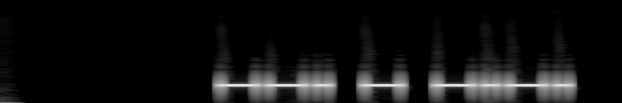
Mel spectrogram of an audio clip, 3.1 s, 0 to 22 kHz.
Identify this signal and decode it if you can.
Morse code, heard as a keyed tone, about 20 wpm, 700 Hz. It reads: GTC
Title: USA Call Sign Postfixes - 3 Letters 20wpm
